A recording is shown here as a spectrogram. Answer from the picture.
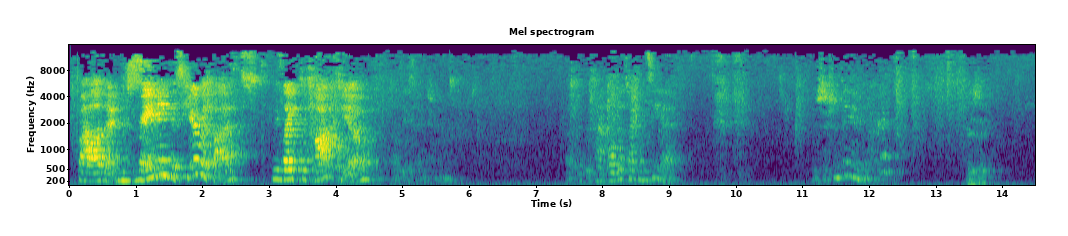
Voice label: voice in power room; rolling hills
